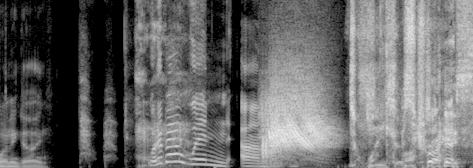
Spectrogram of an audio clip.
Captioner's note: abrupt laser noise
